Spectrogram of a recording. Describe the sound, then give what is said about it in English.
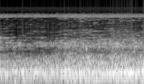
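A steady, unbroken roar of a flood of water rushing out where the mountain has burst open, with a deep low rumble and a faint hiss on top, holding constant for the whole stretch with no voices. “Water. The mountain's busted open down there.”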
